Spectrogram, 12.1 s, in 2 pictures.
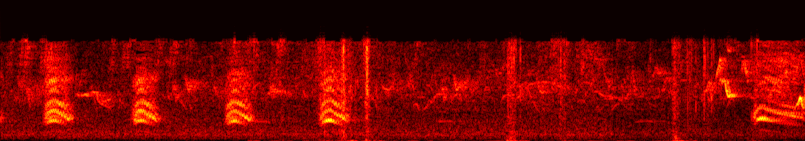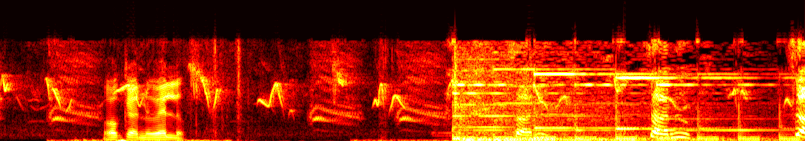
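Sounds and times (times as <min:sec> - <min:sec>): faint bird calls: 0:00.0 - 0:09.4
bird harsh call: 0:05.6 - 0:06.8, 0:08.2 - 0:09.5.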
